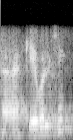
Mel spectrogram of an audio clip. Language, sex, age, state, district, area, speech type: Bengali, male, 18-30, West Bengal, Hooghly, urban, conversation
